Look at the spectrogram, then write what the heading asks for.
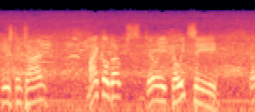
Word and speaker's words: Coetzee: Michael Dokes, Jerry Coetzee. Is that how you say it? Coetzee from Cleveland, Ohio.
